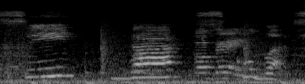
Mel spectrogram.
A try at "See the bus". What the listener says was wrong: No, school starts with an S. Do you see the word school in here somewhere? Bus.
